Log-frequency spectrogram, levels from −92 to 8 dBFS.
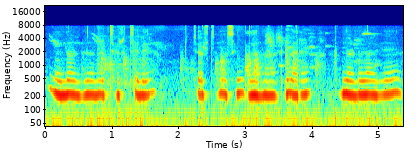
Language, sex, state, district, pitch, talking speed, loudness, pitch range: Kannada, female, Karnataka, Dakshina Kannada, 225 Hz, 65 wpm, -13 LUFS, 220-235 Hz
